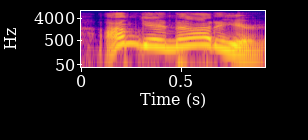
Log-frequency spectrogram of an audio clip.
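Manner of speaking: high, hurried acted retort; Rocket. Rocket abandoning Banner, high acted retort. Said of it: "He goes".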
